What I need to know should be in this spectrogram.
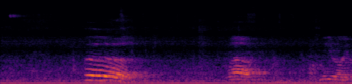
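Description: A young man speaks loudly in a large echoing hall.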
